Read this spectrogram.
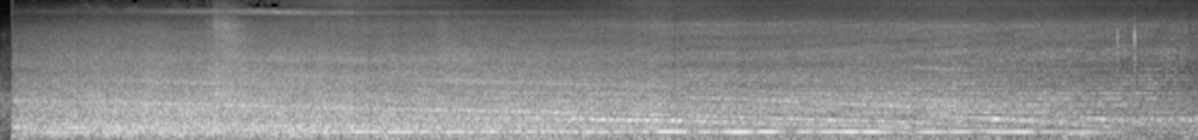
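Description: A subway train's brakes whine, falling slowly in pitch.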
